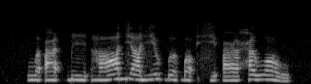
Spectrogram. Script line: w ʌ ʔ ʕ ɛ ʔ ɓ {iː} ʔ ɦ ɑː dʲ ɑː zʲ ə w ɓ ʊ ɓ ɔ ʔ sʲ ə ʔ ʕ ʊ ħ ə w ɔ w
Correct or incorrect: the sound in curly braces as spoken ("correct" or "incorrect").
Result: correct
